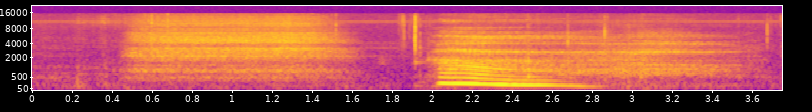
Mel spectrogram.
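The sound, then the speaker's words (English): A deep breath taken slowly: a soft, airy inhale, a short pause, then a louder voiced exhale like a sigh that drifts downward in pitch and fades. “just take a breath with me.”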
